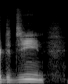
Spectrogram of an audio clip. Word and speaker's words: DeJean: And for a little bit, I meant to yell at you about this a couple weeks ago in the last pods, but I was saying Cooper DeJean for like a lot of these episodes, and I found out his name is pronounced Cooper DeJean, and nobody corrected me.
